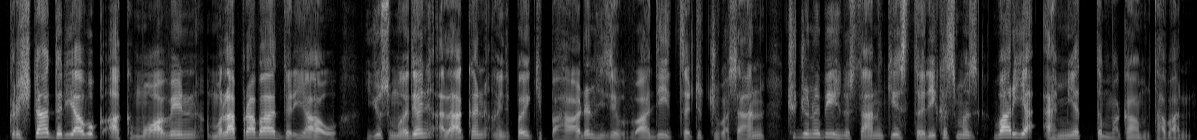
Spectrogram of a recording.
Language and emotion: Kashmiri, neutral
